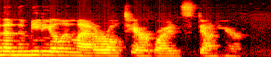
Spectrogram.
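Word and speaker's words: pterygoid: the medial and lateral pteroglides down here terabrite starts with the p like pterodactyl love that word i'm a sucker for the silent p but today it's all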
